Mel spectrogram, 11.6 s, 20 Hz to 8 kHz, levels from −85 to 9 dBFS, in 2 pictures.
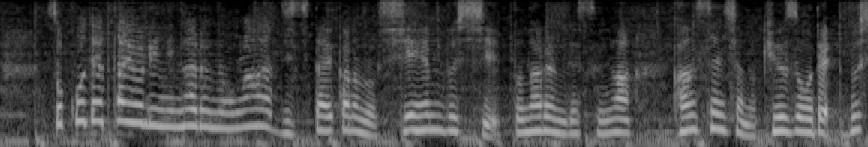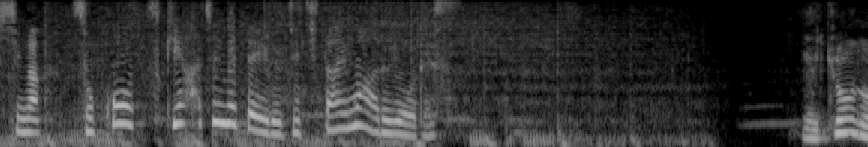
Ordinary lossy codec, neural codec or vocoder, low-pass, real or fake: none; codec, 16 kHz, 8 kbps, FreqCodec, smaller model; none; fake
